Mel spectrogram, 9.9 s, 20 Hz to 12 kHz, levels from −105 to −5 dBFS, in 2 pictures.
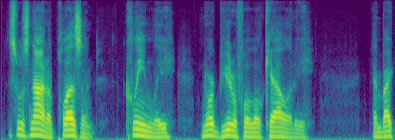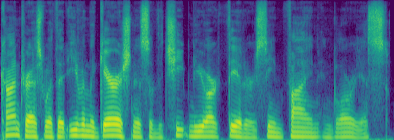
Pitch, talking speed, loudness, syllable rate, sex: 115 Hz, 165 wpm, -18 LUFS, 5.0 syllables/s, male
